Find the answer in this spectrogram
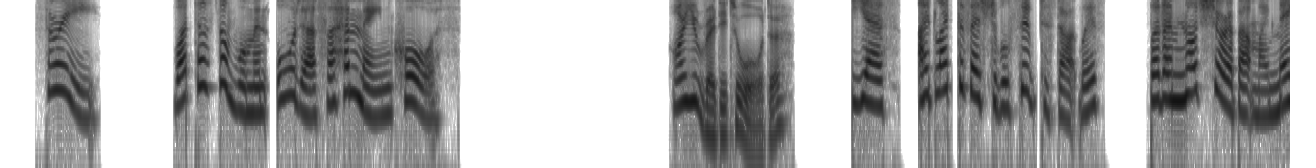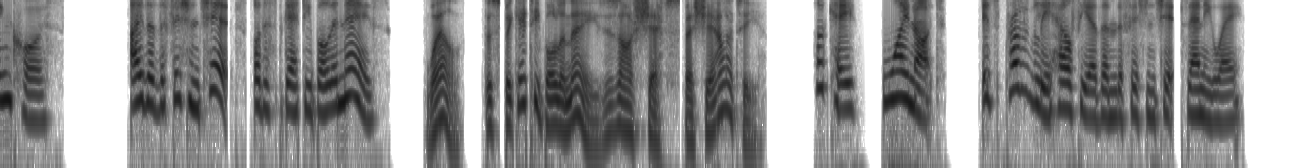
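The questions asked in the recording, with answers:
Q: What does the woman order for her main course?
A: Spaghetti bolognese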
